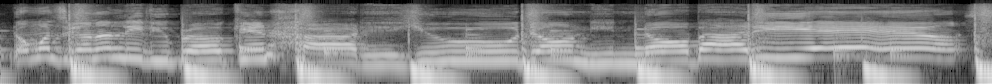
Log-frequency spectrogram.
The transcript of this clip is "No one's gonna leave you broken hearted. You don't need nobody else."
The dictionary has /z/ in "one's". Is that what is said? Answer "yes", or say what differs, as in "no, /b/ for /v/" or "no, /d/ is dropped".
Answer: yes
